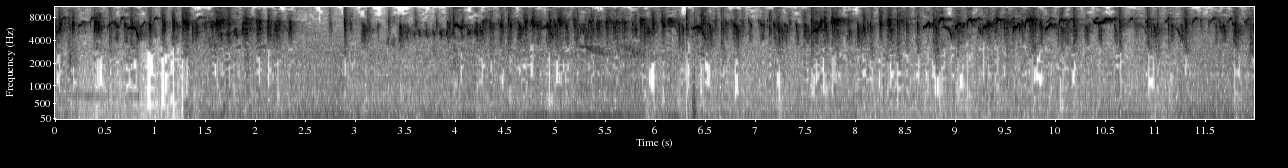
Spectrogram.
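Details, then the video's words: Trapping lure of kemade: after a quiet first second, a sustained mass of thin, very high chirps and quick rising whistles, dense and unbroken, over a low hum. "SUARA PIKAT burung kemade"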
